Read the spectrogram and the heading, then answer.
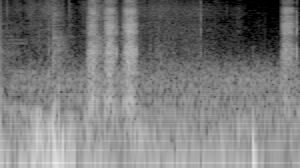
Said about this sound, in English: What are you doing? Smelling. Sniffing. Sniffing for what? Diesel. Diesel? The fragrance for men? No, the fuel.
